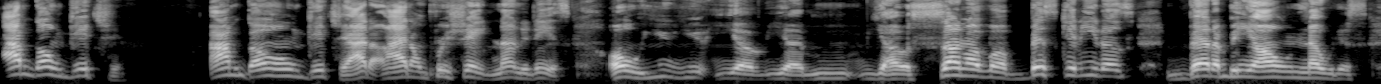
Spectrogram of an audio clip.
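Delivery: heated, stern, threatening tone with stammering repeats. Retelling how she grabbed his tie and threatened him: imitating someone threatening. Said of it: "she was threatening him".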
